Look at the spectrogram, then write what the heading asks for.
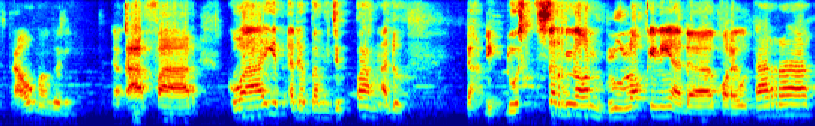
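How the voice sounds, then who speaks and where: A man's voice: on the high side, a bit bright, low-quality recording. A man, hosting casual, slangy, exclamatory football fan commentary.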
